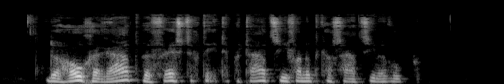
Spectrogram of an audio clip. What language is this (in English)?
Dutch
